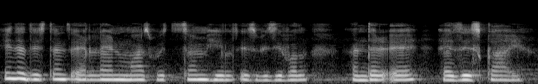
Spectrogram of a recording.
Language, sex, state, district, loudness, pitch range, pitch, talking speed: English, female, Arunachal Pradesh, Lower Dibang Valley, -15 LUFS, 205-225 Hz, 215 Hz, 165 wpm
